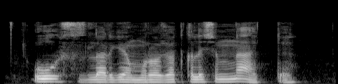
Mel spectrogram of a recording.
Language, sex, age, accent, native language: Uzbek, male, 18-24, Andijon, Uzbek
